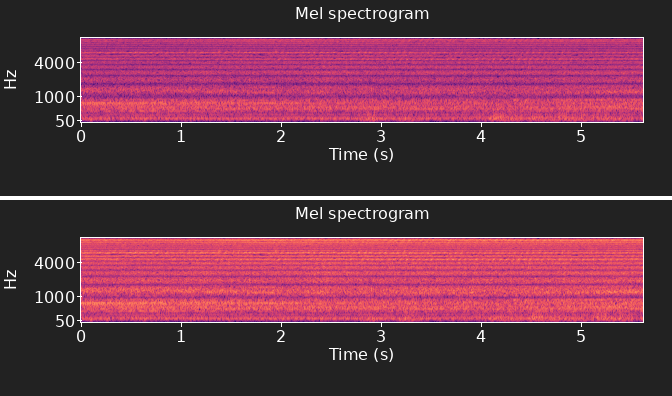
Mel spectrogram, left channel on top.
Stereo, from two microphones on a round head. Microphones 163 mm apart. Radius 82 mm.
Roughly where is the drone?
Right.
